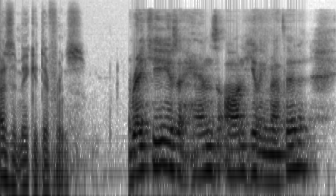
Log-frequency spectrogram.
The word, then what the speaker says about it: Reiki: the audience that might not know what the Riki thing is am I pronouncing that right too it's pronounced raiki like a see that's why you're the professional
